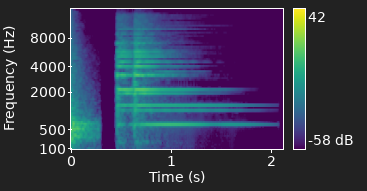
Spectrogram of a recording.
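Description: A brief click at the start, then a bright notification-bell ding about half a second in that rings on and fades away over about a second and a half: the sound effect of a subscribe button and bell animation.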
